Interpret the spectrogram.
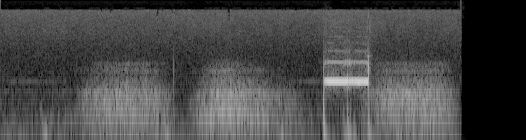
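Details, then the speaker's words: Normal tracheal breath sounds: loud, harsh, hollow breathing with inspiration and expiration about equal, presented as an educational example. "the last one normal breath sound is tracheal breath sounds this is how it's"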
